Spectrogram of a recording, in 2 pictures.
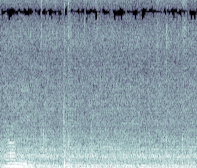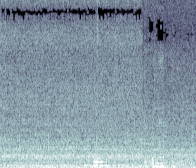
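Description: A wooden spatula scrapes and stirs noodles in a pan.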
